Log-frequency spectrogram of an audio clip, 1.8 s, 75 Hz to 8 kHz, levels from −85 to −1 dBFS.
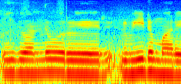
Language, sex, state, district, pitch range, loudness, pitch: Tamil, male, Tamil Nadu, Chennai, 140-145 Hz, -13 LUFS, 140 Hz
